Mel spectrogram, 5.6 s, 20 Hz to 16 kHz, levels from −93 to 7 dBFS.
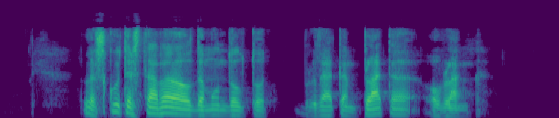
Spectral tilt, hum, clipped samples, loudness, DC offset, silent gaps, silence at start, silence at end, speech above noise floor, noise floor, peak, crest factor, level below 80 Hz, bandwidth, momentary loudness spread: -3 dB/octave; none; under 0.1%; -26 LUFS; under 0.1%; none; 0.85 s; 0.95 s; 62 dB; -89 dBFS; -6 dBFS; 22 dB; -68 dBFS; 10 kHz; 15 LU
